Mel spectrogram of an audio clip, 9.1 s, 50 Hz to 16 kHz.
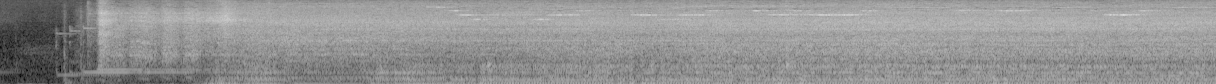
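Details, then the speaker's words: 2013 Kia Pro_ceed GT, cold start after having the O2 sensor mapped out in case of a false reading: engine catches at once into a fast, slightly uneven stumbling idle, still misfiring; cause unknown, VVT solenoid next to check. "still misfiring it is still misfiring"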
